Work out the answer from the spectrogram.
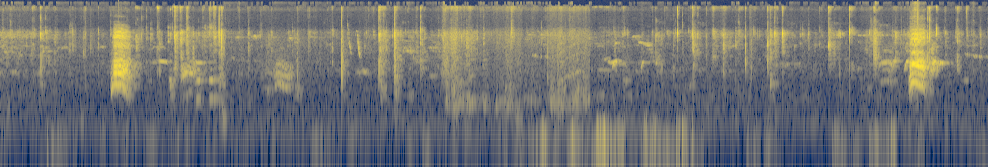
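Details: Crow calling with two short, harsh caws about ten seconds apart, separated by a quieter stretch of scattered rustling and low noise.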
